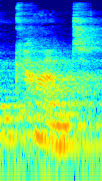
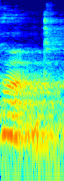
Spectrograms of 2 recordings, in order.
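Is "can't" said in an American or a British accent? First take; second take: American; British. First: The word is said in an American accent. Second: The word is said in a British accent. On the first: "в американській ви можете чути його як can't" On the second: "в британсько-англійській ми вимовляємо його як can't"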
